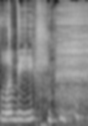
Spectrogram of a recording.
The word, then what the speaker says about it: LaBeouf: Marshal Rooster Cogburn and Texas Ranger LaBeouf, which is spelled LaBeouf, but is pronounced LaBeef, embarks on a journey to find Tom Chaney.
